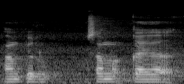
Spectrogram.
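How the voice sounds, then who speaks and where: A man, a guest telling of a ghost encounter in a casual, slangy, relaxed way with short replies. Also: medium pitch, slow, gravelly, slight background noise. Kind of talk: casual chat.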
